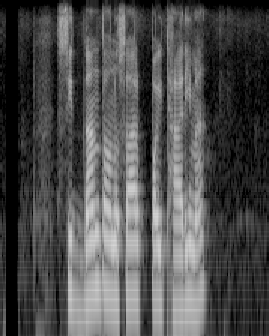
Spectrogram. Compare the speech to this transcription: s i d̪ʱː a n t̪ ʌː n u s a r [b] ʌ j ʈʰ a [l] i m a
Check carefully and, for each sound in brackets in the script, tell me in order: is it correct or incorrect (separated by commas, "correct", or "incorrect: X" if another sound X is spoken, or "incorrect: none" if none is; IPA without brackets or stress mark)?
incorrect: p, incorrect: ɾ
